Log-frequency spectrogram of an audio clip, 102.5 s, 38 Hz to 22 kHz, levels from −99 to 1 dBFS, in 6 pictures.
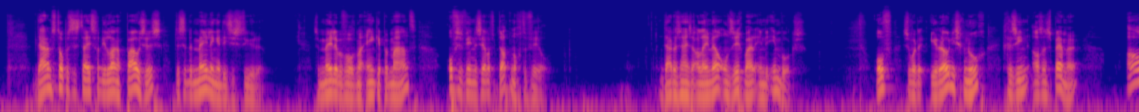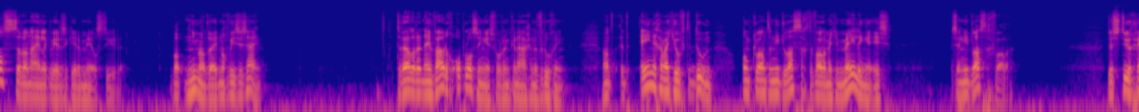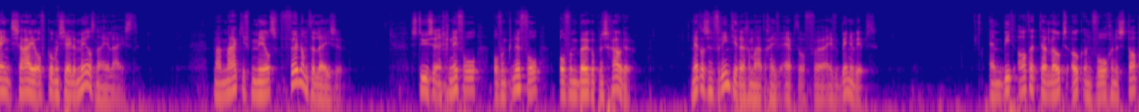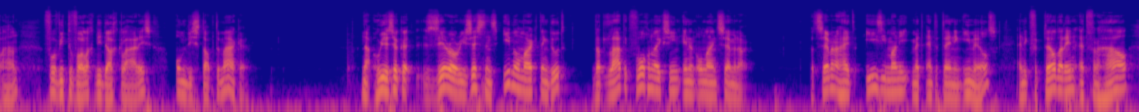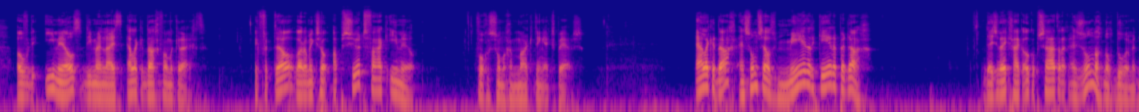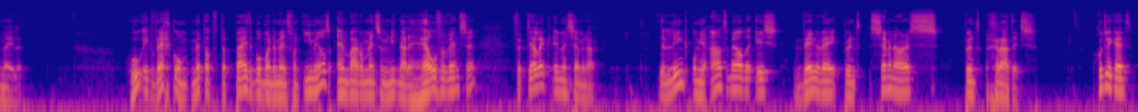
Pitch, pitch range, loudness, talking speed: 105 Hz, 95-125 Hz, -39 LUFS, 160 wpm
